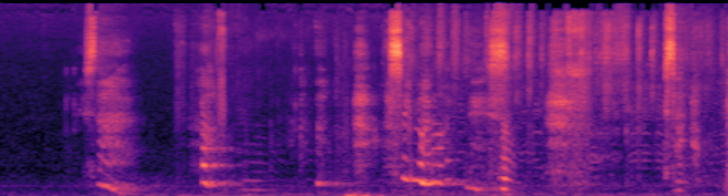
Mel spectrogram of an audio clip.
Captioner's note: flies buzzing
